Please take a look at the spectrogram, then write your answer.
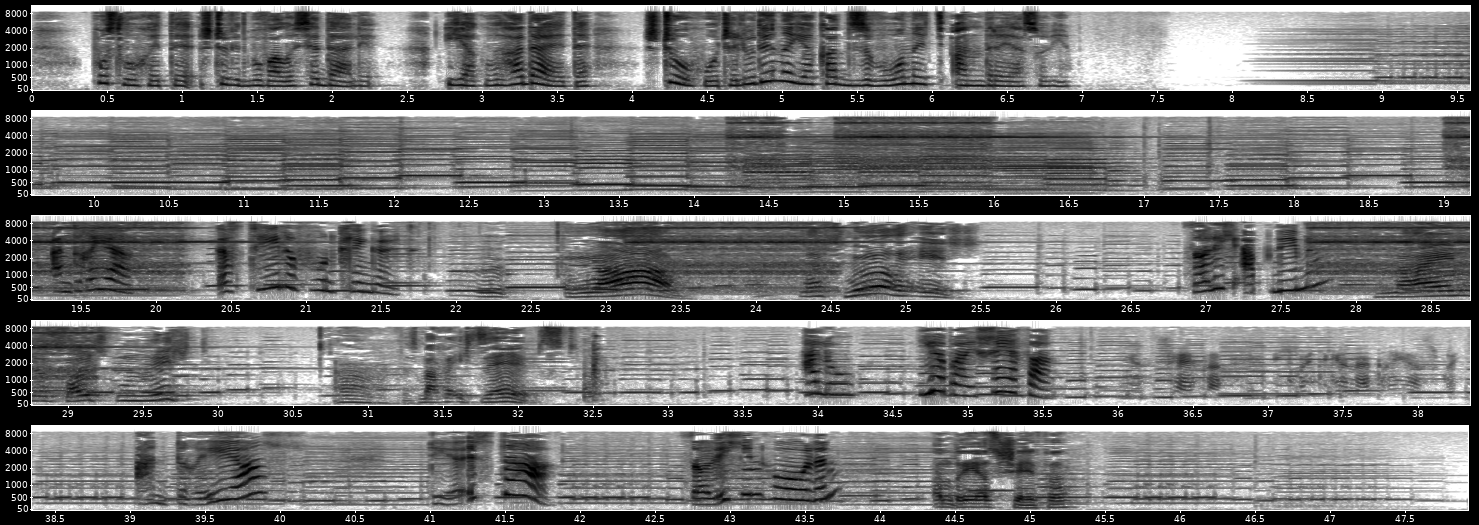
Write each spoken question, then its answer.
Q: Як ви гадаєте, що хоче людина, яка дзвонить Андреасові?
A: Жінка, яка телефонувала, хотіла поговорити з Андреасом.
